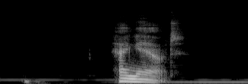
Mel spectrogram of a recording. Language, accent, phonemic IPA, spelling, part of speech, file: English, Australia, /ˈhæŋ ˈaʊt/, hang out, verb, En-au-hang out.ogg
- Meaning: 1. To spend time with somebody; to regularly meet with somebody 2. To lodge or reside; to exist 3. To be unyielding; to hold out 4. To crave or desperately want (something) 5. To endure or delay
